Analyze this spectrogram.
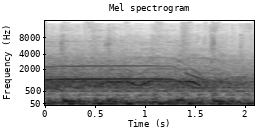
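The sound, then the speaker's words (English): A Bay Area crowd at a punk rock concert cheers in a sustained, loud roar, with a few higher tones running through it. “Armstrong's rant got big cheers from the Bay Area crowd.”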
